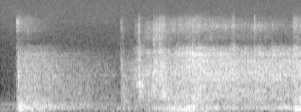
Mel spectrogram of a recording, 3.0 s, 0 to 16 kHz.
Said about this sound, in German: Trabant gefahren wird im Gebäude gegenüber in der Audi-Halle aus den 30er Jahren, in der auch die Trabis montiert wurden.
